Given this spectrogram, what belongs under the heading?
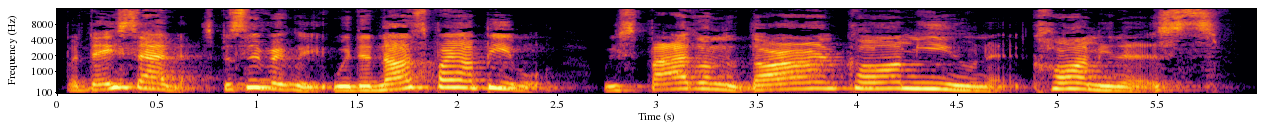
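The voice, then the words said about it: Attempted Alabama accent. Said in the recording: “my attempt to make, to do Alabama accent”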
